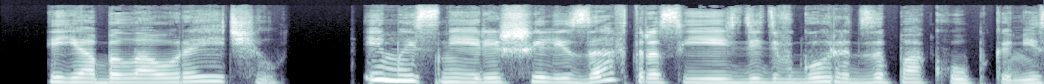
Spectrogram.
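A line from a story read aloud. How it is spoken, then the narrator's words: Plain. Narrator (Russian): сказала Марилла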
